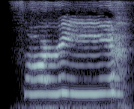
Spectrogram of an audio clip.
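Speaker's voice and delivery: very high, squeaky apology; flustered squeak way up high; bird-range squeak. A narrator's reading. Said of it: "voice is in the bird range again".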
